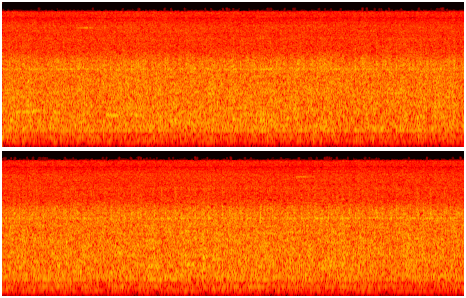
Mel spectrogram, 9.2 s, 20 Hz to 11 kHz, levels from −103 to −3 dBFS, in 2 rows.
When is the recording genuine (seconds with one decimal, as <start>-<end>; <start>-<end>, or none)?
0.0-4.1; 4.8-9.2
